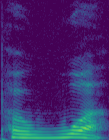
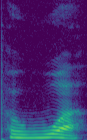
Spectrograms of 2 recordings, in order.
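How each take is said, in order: First: The sound after P is like a W. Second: The same.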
